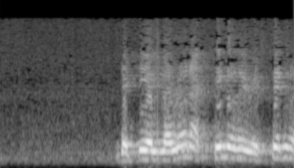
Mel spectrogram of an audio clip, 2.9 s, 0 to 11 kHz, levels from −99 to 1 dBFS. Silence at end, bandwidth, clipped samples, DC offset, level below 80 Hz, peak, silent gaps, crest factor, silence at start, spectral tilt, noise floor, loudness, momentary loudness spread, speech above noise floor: 0 s; 7.6 kHz; under 0.1%; under 0.1%; -68 dBFS; -2 dBFS; none; 14 dB; 1.15 s; -6.5 dB/octave; -49 dBFS; -14 LUFS; 5 LU; 36 dB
